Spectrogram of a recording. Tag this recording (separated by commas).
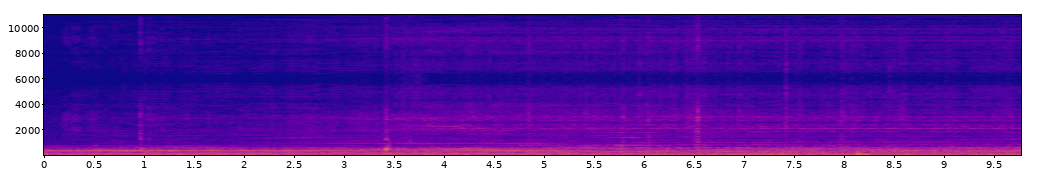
Vibration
